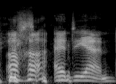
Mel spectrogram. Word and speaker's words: NDN: NDN. So you're like, it's pronounced the same. It's a homophone, but it is not actually Indian.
